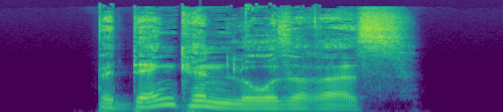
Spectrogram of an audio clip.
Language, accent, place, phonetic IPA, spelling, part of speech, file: German, Germany, Berlin, [bəˈdɛŋkn̩ˌloːzəʁəs], bedenkenloseres, adjective, De-bedenkenloseres.ogg
- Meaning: strong/mixed nominative/accusative neuter singular comparative degree of bedenkenlos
